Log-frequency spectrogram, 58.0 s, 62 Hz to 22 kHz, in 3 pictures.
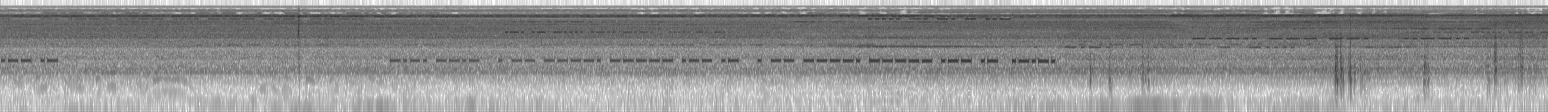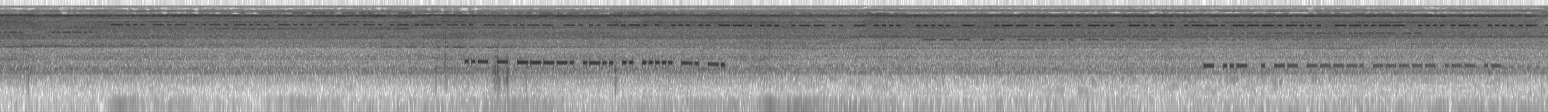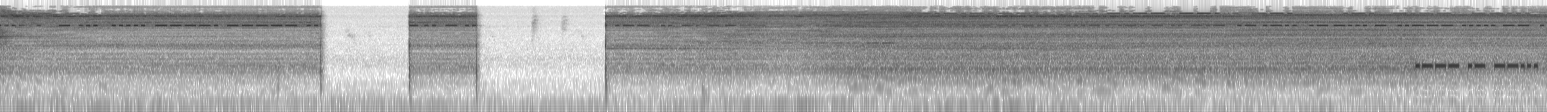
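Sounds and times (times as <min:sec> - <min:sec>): morse code beeps: 0:00.0 - 0:00.8, 0:03.8 - 0:42.8, 0:51.0 - 0:58.0
radio band noise hiss: 0:11.6 - 0:14.5, 0:16.5 - 0:18.0, 0:18.6 - 0:19.8, 0:24.8 - 0:28.5
static clicks: 0:16.7 - 0:17.1.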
